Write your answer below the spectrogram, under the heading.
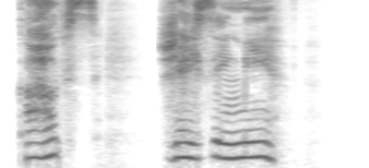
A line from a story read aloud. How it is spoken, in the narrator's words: Elena mumbled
